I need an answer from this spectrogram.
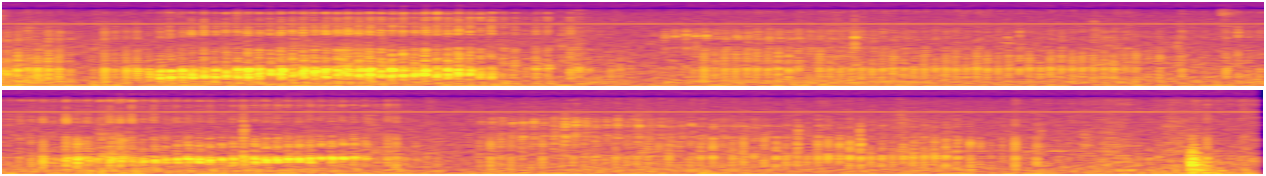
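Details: Domestic cat that loves being held, purring at full strength; a continuous rumbling purr with louder breath phases recurring about every two to three seconds over nearly ten seconds.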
